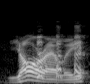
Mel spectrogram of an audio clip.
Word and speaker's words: Yareli: Uh, you could type in y or you could type in uh Yeah, because it's technically pronounced yelli.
